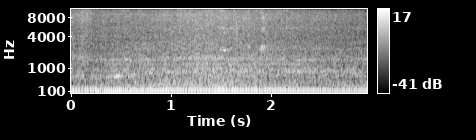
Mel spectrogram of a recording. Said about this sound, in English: Suddenly, a worker jumps on a tractor and begins to till right over his flowers.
